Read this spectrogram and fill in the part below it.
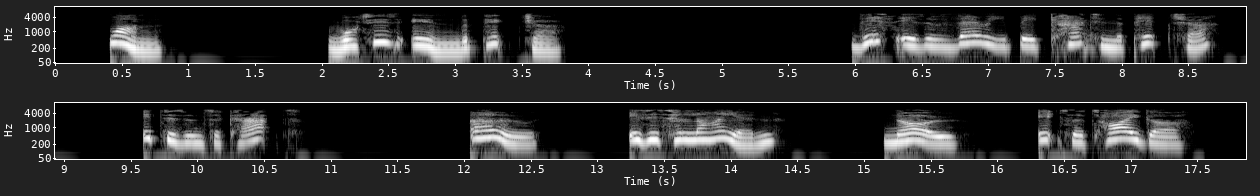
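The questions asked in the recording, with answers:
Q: What is in the picture?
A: a tiger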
